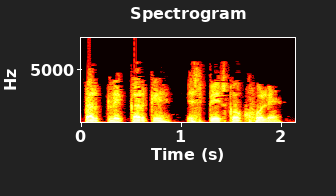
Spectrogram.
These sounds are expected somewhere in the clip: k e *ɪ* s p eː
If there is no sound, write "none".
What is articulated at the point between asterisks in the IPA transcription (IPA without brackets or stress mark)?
ɪ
